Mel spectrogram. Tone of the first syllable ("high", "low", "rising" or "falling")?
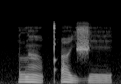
falling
